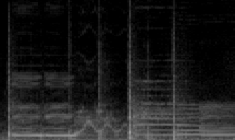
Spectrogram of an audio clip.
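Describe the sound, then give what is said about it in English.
Electronic buzzer sounds from a button being pressed: a few sharp, bright attacks, a steady mid-pitched tone and a wobbling, boing-like warble, with no talking. “You want to do another buzzer for me? Yeah. Can you hit another buzzer?”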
